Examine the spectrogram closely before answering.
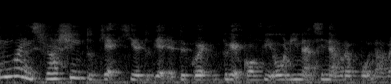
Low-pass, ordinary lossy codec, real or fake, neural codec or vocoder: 7.2 kHz; MP3, 64 kbps; fake; codec, 24 kHz, 6 kbps, HILCodec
